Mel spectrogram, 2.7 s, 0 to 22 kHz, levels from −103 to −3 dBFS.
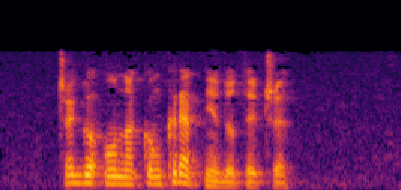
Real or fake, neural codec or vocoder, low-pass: real; none; 7.2 kHz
